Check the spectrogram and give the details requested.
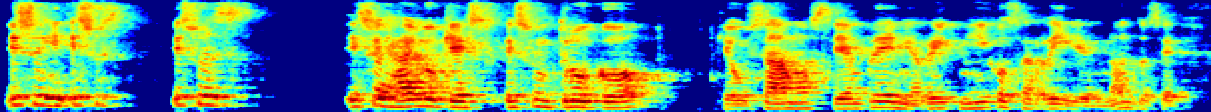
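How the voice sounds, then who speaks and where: A man with an Argentine Spanish accent teaching an online class, animated and constantly asking rhetorical questions and then answering them. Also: fairly high pitch, moderate pace. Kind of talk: live online class talk. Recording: dull, roomy sound.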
